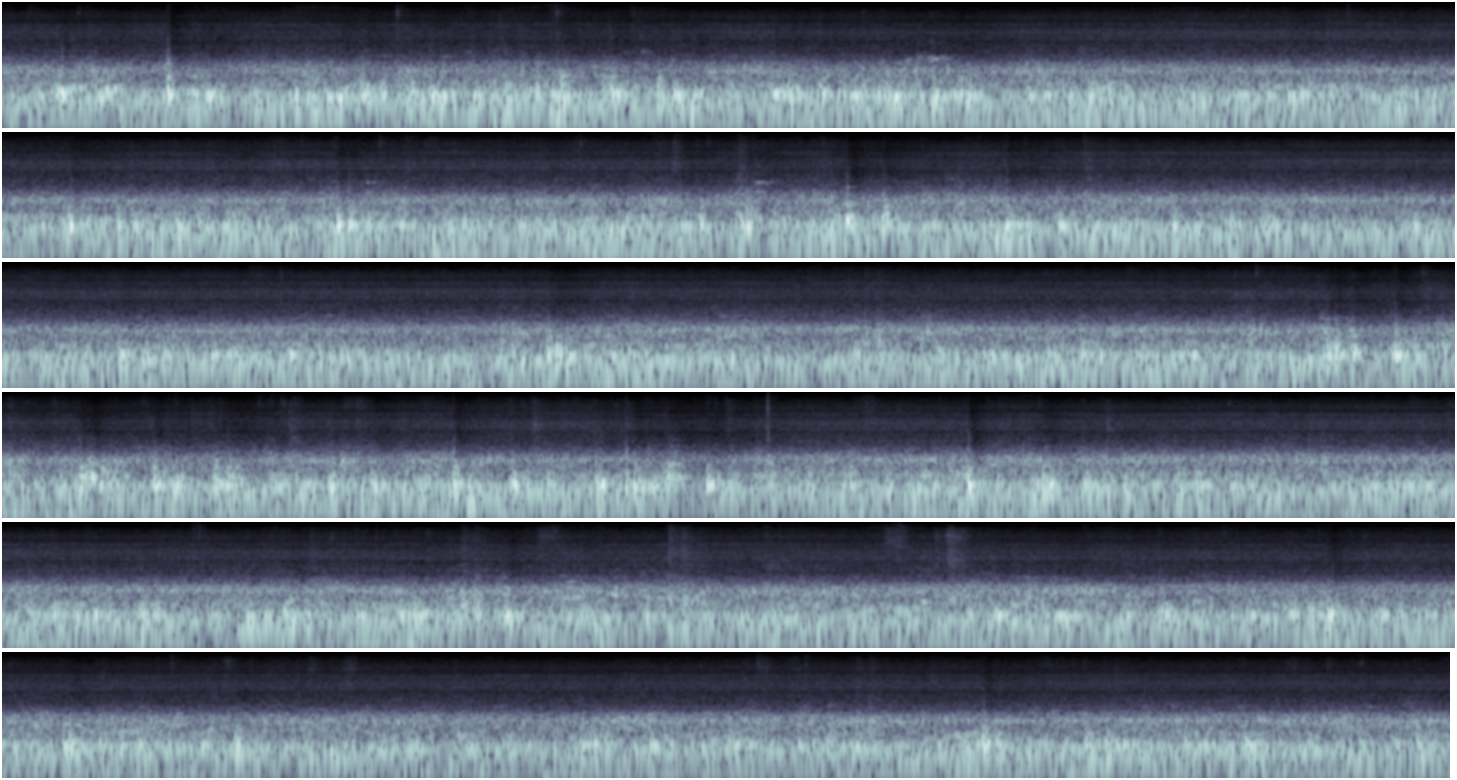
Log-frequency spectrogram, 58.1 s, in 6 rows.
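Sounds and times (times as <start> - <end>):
wheels clicking over rails: 0.0 - 18.3, 25.0 - 58.0
train interior rumble: 0.0 - 58.0.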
